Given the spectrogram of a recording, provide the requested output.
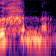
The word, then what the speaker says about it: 한나: 자, 부족함을 느껴서 하나님께 간구하고 은혜를 입었던 그 한나 하나님께서 결국은 어떻게 해 주셨어요? 한나라고 하는 이름은요. 지금까지도 그 한나 히브리어로는 어 크바음에 가까운하 하는 그 크리 CH 발음 같 비슷하게 합니다. 한나라고 표현을 하고요.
